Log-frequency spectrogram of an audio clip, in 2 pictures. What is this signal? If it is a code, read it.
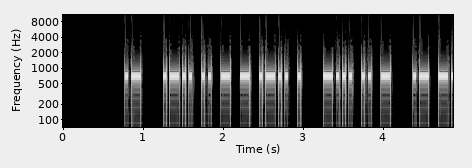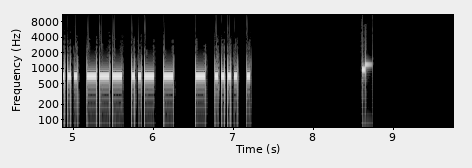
Morse code, heard as a keyed tone, about 30 wpm, 700 Hz. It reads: A LITTLE BIT ABOUT THE
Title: Sets of 5 Words Encore2 30wpm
